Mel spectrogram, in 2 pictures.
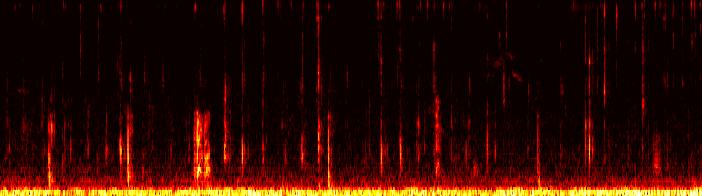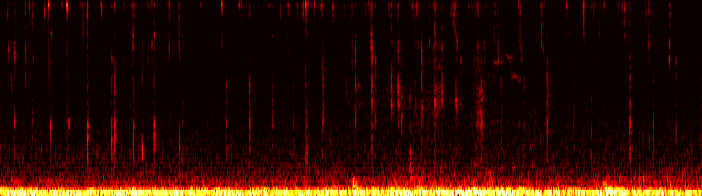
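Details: Indoors in a rural Japanese house, the pet Netherland Dwarf buck Fuku drinks hard with noisy gulps, giving a long run of crisp irregular clicks and wet swallowing against a low droning background.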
